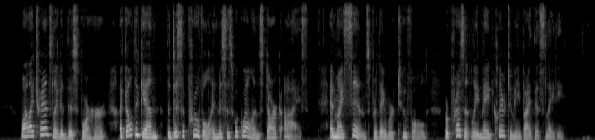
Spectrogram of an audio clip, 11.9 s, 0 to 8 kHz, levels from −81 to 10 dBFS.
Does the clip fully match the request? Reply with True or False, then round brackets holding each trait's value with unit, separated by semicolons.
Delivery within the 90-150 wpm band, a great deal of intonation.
False (160 wpm; 6.0 semitones)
